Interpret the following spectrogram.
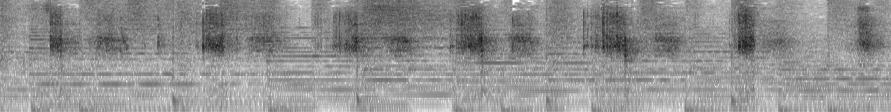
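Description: A kitchen knife chopping fresh dill on a bamboo cutting board, quick repeated cuts about two or three a second, over background music.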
